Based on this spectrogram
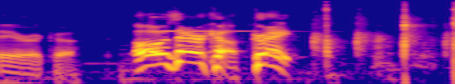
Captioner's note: bell dings; audience applauding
